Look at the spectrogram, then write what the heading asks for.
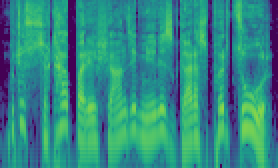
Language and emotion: Kashmiri, angry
